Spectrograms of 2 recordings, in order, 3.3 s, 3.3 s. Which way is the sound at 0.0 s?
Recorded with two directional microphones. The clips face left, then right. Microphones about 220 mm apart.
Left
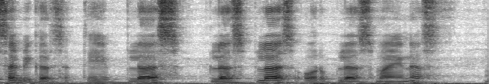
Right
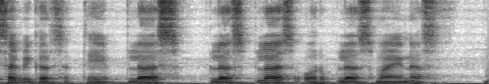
15° right (ahead or behind).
